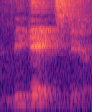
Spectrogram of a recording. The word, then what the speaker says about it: wie geht's: And instead of saying gate S, this becomes wie geht's dir.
